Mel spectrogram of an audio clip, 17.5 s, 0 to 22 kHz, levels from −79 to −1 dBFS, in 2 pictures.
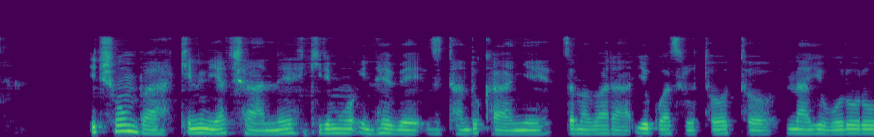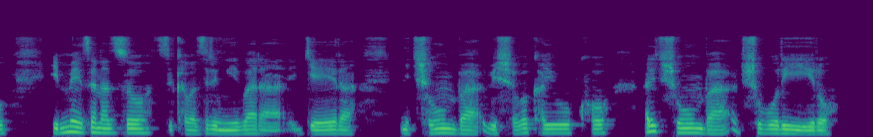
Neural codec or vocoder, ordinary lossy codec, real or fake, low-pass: none; AAC, 48 kbps; real; 7.2 kHz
